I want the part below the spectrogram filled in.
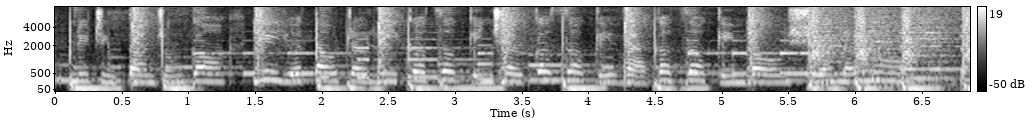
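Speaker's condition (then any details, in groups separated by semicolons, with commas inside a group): No condition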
